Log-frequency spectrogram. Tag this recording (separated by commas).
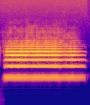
Music, Musical instrument, Brass instrument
